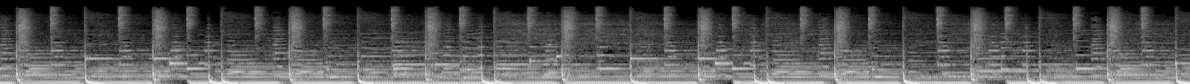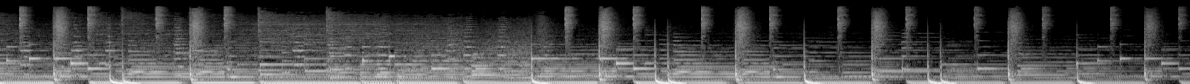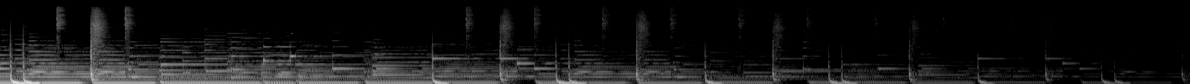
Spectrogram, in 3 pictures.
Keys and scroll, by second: 4.6 KP_Divide, 8.0 shift+g, 8.6 Escape, 11.2 shift+KP_3, 15.5 g, 15.9 Tab, 16.5 shift+s, 17.8 Tab, 18.3 s, 20.8 shift+g, 21.0 y, 33.9 shift+KP_3, 35.0 g, 35.5 Escape.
